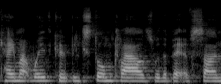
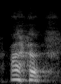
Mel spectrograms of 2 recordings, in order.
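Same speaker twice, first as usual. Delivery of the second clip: short laugh; 5 semitones higher, 4 dB louder than usual. Real, not acted. Laughing mid rap demo.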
